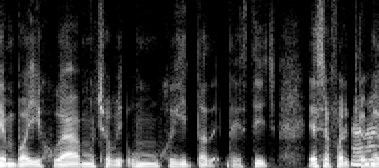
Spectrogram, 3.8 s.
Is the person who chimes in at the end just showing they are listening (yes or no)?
yes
